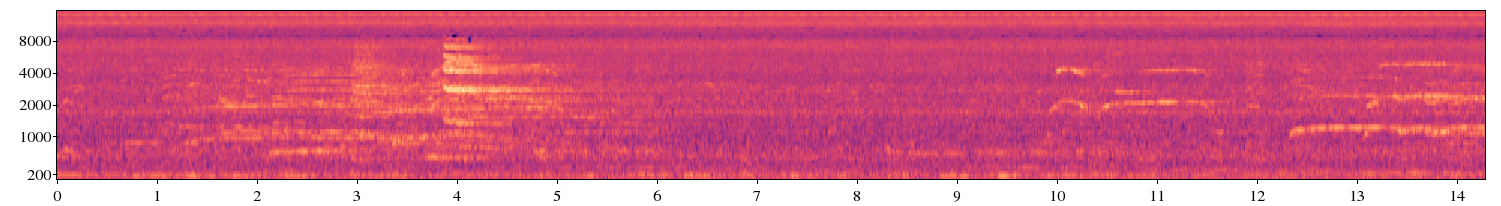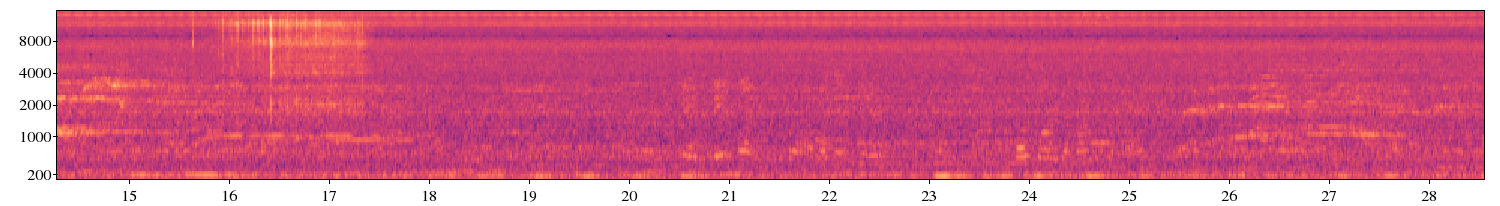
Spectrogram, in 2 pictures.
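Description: A crowd cheers and talks in a large echoing hall.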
